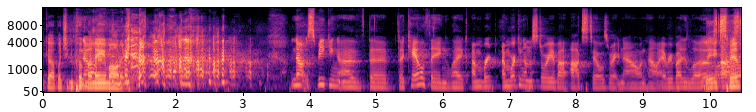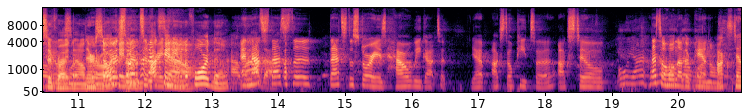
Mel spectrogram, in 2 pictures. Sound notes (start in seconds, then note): 0.6 laughs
